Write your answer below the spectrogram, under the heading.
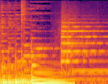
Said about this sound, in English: The University Tower chimes ring in another session of Ask the Professor, the radio show where you match wits with University of Detroit Mercy professors in an unrehearsed session of questions and answers.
